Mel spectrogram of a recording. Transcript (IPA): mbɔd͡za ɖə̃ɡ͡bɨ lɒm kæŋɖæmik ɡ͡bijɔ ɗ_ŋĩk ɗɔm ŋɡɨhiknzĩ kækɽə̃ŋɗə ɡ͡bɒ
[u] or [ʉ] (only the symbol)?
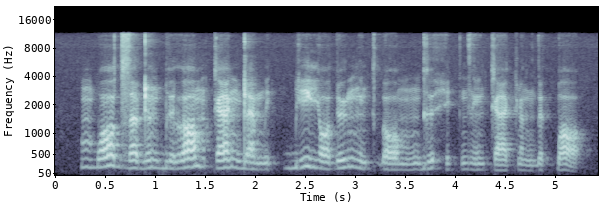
ʉ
